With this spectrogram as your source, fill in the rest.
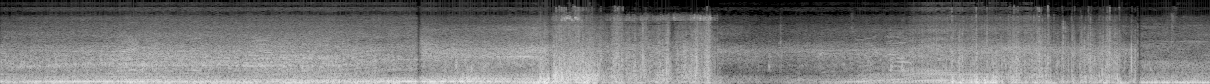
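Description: A Dodge Charger RT drives along a road in Philadelphia, its engine rumble steady and close, with passing traffic and a few sharp bursts mixed in partway through.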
